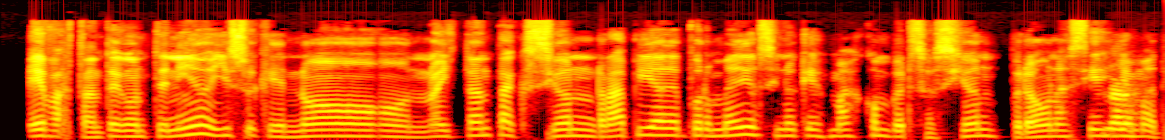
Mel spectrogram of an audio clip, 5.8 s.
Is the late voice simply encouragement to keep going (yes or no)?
no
